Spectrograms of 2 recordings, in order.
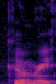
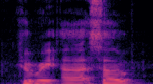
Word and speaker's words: Cymru: There's an article on the BBC about first Cymru. Oh no, I've walked myself into the Welsh pronunciation trap, haven't I? Cymru, thank you. You know better than me. Cymru.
